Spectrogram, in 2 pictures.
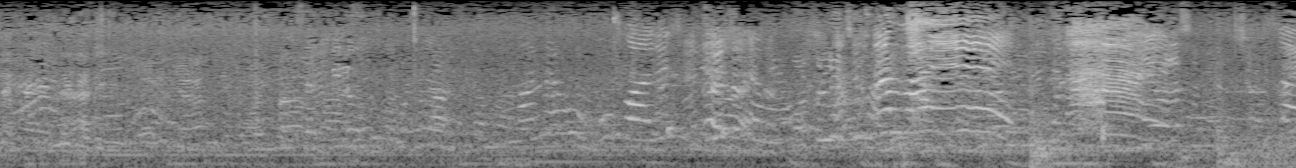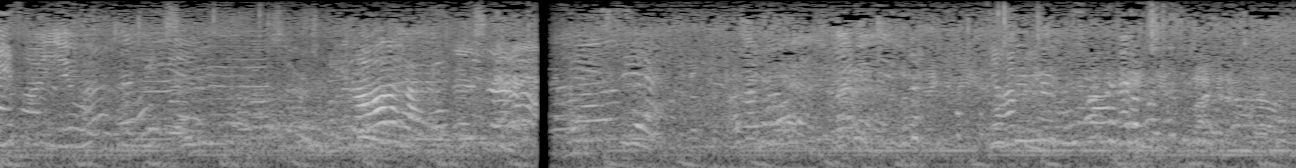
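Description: A crowd of men, women and children chatters all around, echoing in an enclosed space.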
